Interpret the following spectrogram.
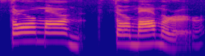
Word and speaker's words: thermometer: thermometer 이렇게 한대요. 이 th로 시작해서 th로 꼭 시작해 주셔야 돼요.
